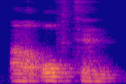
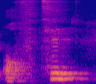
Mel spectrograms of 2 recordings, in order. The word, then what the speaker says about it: often: Often, there are two pronunciation. You can say it's British people say, they say often, and you can say often as some American guys. But both options are correct.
